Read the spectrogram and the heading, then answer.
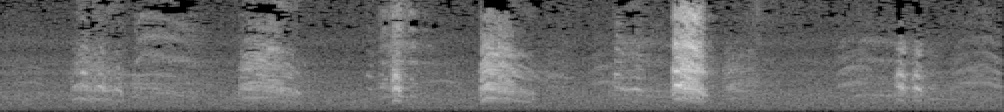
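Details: Red-billed gulls calling close by in flight over a cliff top: a series of harsh, squawking cries, some drawn out and others clipped, about seven calls in six seconds over a steady breezy hiss.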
